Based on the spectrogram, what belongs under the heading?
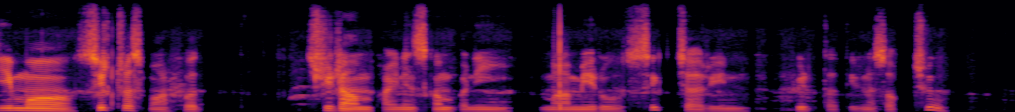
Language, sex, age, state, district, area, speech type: Nepali, male, 30-45, West Bengal, Kalimpong, rural, read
